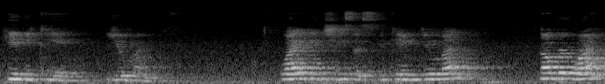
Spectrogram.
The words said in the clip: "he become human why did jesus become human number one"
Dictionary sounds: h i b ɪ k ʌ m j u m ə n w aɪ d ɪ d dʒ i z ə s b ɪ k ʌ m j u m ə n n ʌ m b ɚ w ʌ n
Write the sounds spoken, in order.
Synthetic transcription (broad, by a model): h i b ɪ k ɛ m j u m ə n w aɪ d ɪ d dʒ i s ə s b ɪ k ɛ m j u m ə n n ʌ m b ɚ w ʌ n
